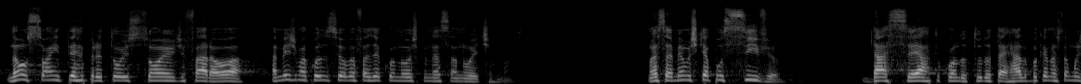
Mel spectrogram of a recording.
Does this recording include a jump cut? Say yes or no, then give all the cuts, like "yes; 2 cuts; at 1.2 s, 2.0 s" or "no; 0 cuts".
yes; 1 cut; at 2.7 s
